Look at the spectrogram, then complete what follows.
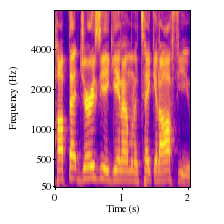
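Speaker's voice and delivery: mock, loud, hollered heckling yell. Retelling yelling at a couple in the stands: retelling own yell. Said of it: "and I yelled".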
